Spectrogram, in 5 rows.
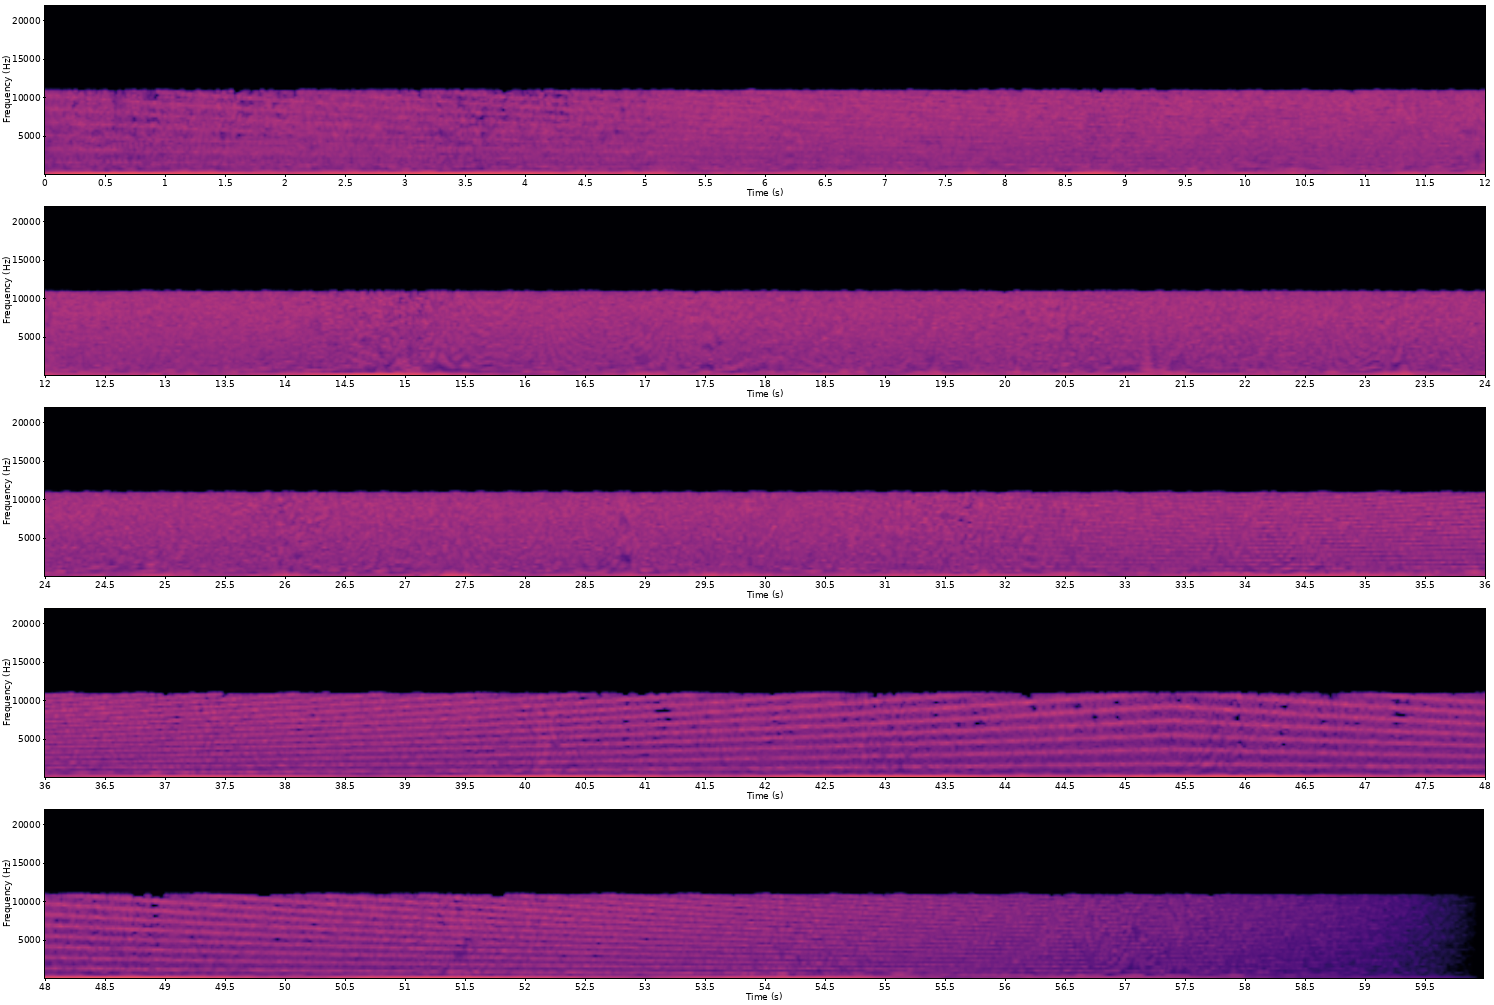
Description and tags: Q Saw LFO-ed filter sweep - C2
This is a saw wave sound from my Q Rack hardware synth with a low frequency filter modulation imposed on it. Since the frequency of the LFO is quite low, I had to create long samples to get a bit more than one complete cycle of the LFO. The sound is on the key in the name of the file. It is part of the "Q multi 004: saw LFO-ed filter sweep" sample pack.
synth, saw, electronic, multi-sample, waldorf, filtered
